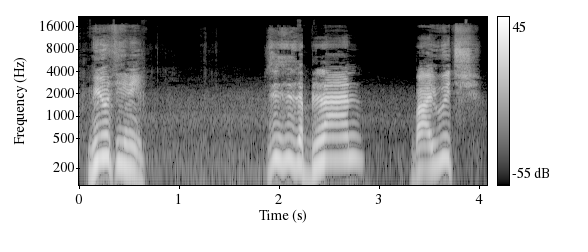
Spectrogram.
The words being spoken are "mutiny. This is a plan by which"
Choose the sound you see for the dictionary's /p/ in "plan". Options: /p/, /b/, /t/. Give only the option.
/b/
